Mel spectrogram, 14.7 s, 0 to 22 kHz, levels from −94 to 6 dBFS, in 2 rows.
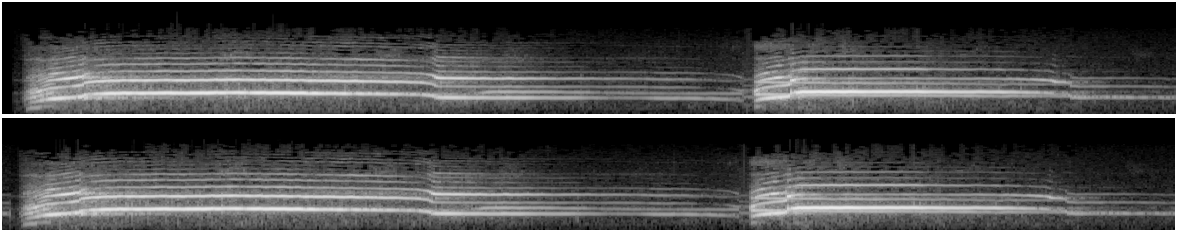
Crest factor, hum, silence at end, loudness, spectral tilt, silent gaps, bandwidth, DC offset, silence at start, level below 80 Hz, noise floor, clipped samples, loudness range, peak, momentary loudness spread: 10 dB; none; 0.65 s; -9 LUFS; -3 dB/octave; none; 6 kHz; under 0.1%; 0.15 s; -70 dBFS; -41 dBFS; under 0.1%; 5 LU; 0 dBFS; 17 LU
